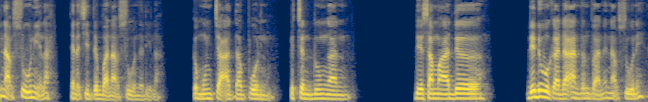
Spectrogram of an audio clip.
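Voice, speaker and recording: A man with a Malaysian Malay accent giving an Islamic study lecture, putting rhetorical questions to the congregation with lively emphasis. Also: fairly high pitch, creaky. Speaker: religious teacher.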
